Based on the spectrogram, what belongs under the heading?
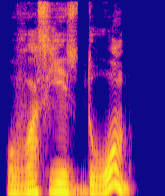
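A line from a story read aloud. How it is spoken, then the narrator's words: Amazed exclamation. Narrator (Russian): А Расмус воскликнул изумленно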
